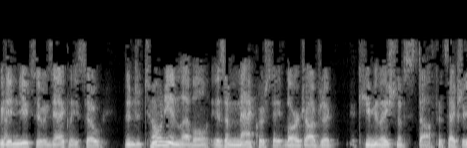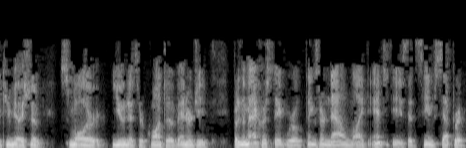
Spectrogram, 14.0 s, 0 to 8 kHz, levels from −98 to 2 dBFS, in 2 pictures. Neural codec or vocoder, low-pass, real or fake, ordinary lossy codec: codec, 16 kHz, 8 kbps, FreqCodec, smaller model; 7.2 kHz; fake; MP3, 24 kbps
